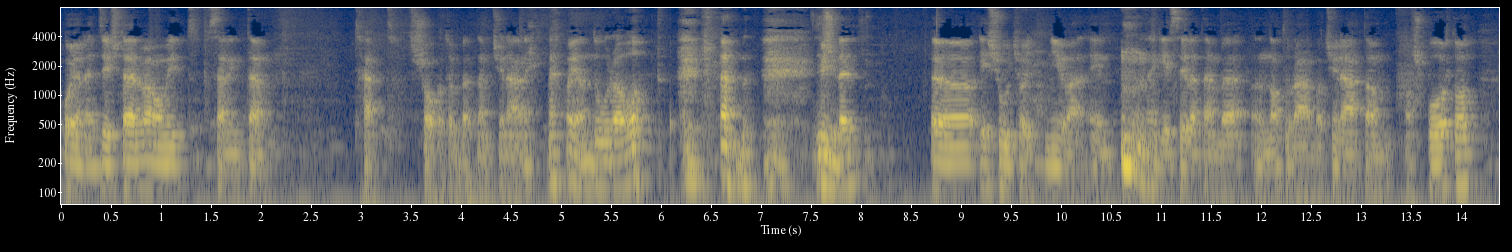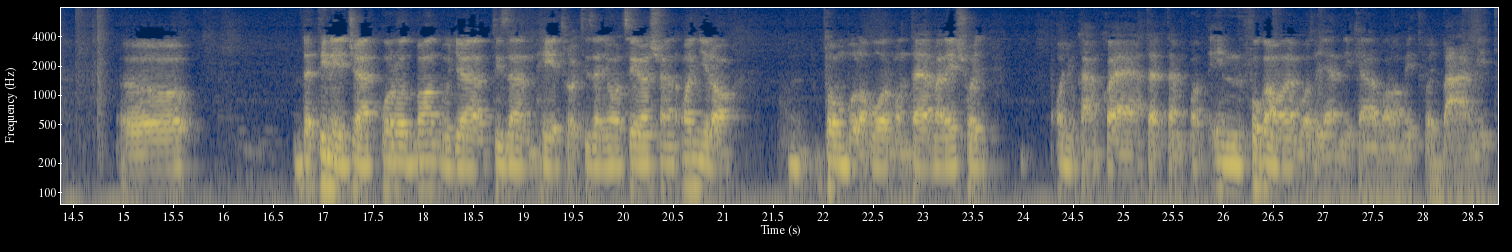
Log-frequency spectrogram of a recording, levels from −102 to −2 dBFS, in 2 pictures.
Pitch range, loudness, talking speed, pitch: 80-100 Hz, -28 LUFS, 105 wpm, 90 Hz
